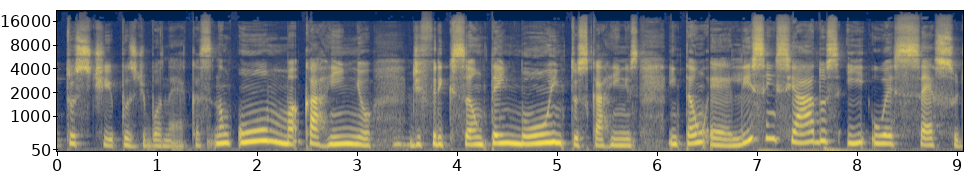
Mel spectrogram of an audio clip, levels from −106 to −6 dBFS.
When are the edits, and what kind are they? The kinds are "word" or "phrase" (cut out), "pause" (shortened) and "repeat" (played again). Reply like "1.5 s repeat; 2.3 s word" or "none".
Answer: 1.7 s word; 2.4 s word; 6.5 s word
